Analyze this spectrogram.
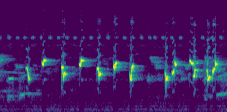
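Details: Sooty-headed bulbul song used to provoke answers from other birds: clear whistled notes, some drawn out, others clipped, delivered in a lively irregular string beside a steady faint ticking.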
